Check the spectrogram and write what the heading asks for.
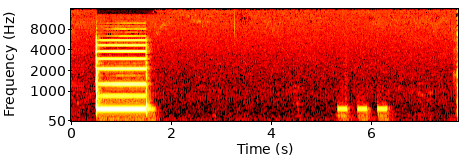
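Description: A phone call gets rejected by the person being called: one long harmonic tone, then after a pause three short, evenly spaced busy beeps, fairly loud, with no voices.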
